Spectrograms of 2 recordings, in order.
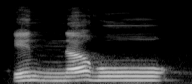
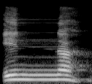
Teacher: kalau waakaf langsung disukunkan Hnya Jadi pendek · ketika di makanya dibilang dengan mad Silah silatu maksudnya disambung yakni terjadinya mad pada H damir dibaca panjang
